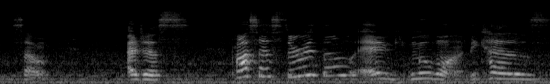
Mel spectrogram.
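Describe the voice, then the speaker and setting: A soft-spoken woman amid noticeable background noise. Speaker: vlogger. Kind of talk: casual vlog monologue. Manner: reserved, soft-spoken.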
